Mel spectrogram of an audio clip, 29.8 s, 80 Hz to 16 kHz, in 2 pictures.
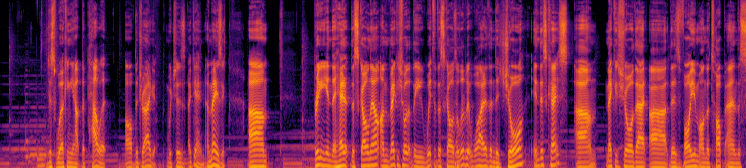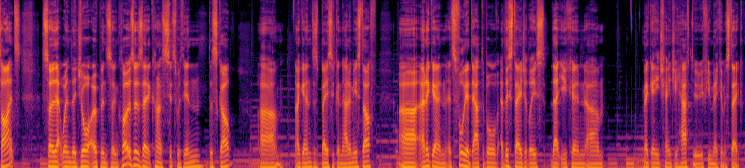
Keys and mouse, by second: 0.0 middle click, 0.0 right click, 0.2 r, 0.5 middle click, 0.5 right click, 0.9 middle click, 0.9 right click, 1.5 Tab, 2.0 super+s, 2.5-3.9 middle drag, 3.3 super+s, 3.9 click, 4.2 Tab, 4.4-5.3 typing, 4.7 middle click, 4.8 click, 5.1-8.1 middle drag, 7.6 r, 8.1 click, 8.7 middle click, 9.7 click, 9.7 middle click, 11.0 click, 11.5 super+z, 11.7 KP_3, 12.0 KP_3, 13.2 s, 14.4 KP_3, 14.6-16.7 shift+super+drag, 16.4 s, 16.7-18.4 middle drag, 18.5 super+z, 18.5 middle click, 18.9 super+s, 19.2 super+s, 19.2 click, 20.5 click, 20.7 click, 21.0 click, 21.6 click, 23.0 click, 23.1 middle click, 23.4 middle click, 23.5 click, 23.5 middle click, 24.2 shift+middle click, 24.9 r, 25.2 click, 25.2 middle click, 25.9 shift+middle click, 26.0 middle click, 26.2 middle click, 26.9 click, 27.0-28.7 middle drag, 27.5 Tab, 29.0 click, 29.0 middle click, 29.0 right click, 29.2 click, 29.2 middle click, 29.2 right click, 29.4 super+s, 29.5 click, 29.5 right click.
